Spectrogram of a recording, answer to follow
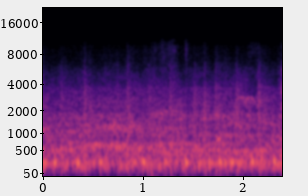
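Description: Stadium crowd noise at a football match: a steady hubbub of many voices with faint singing in it.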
